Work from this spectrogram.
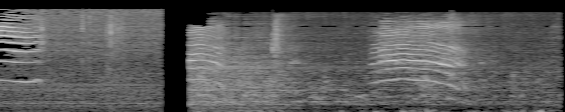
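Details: Kittens and cats meowing in a compilation of domestic pets: several high, harmonic-rich meows, some rising then falling, separated by a brief silent cut and a faint background hiss.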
